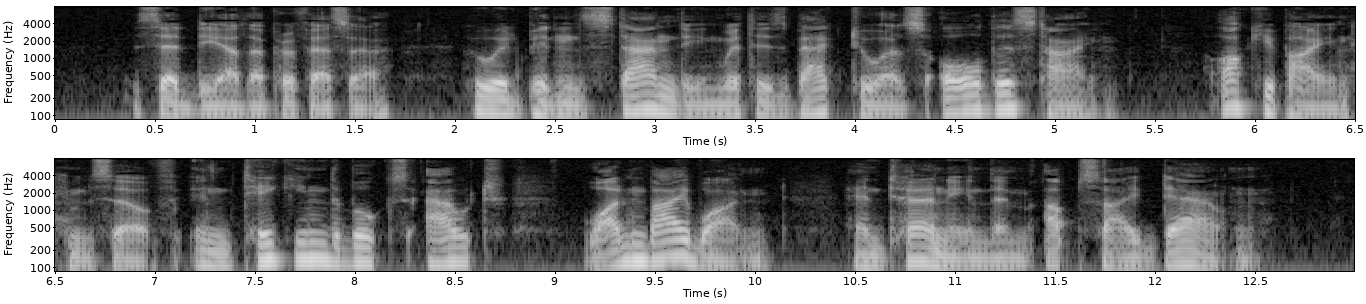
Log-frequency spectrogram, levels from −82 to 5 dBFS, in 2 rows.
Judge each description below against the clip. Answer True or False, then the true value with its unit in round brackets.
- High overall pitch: False (90 Hz)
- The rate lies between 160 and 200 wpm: False (145 wpm)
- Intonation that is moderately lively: False (9.0 semitones)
